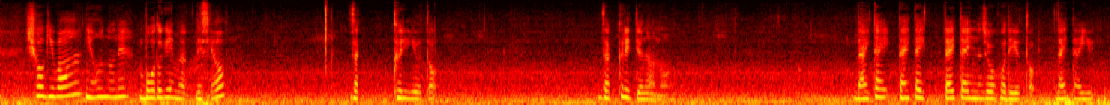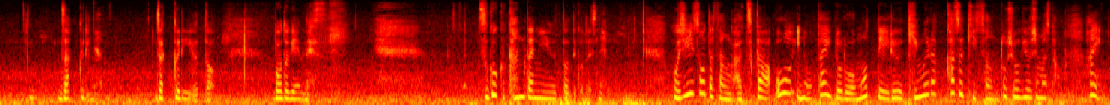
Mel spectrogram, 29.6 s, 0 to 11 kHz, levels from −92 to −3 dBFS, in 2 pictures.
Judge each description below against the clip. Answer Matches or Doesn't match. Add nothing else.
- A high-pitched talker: Matches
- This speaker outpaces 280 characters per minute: Doesn't match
